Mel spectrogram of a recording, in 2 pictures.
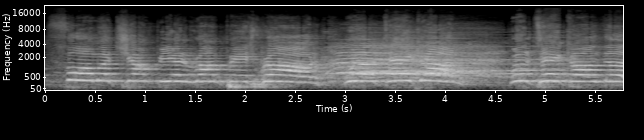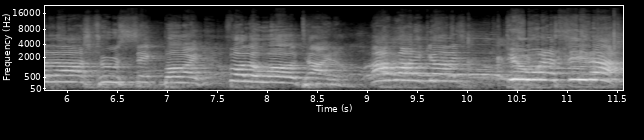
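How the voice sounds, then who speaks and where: Guy on the mic at wrestling, really high voice, stretching words out, big echo. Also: slow pace, a crowd in the background. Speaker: wrestling show speaker in the ring. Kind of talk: live microphone promo. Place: large indoor venue. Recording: echoey arena PA sound.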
